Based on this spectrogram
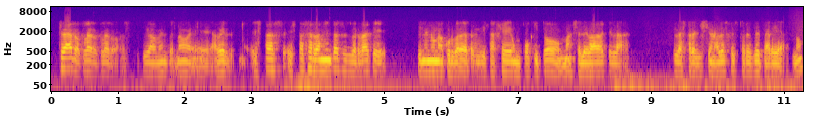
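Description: A man's monotone, flat voice at a medium pitch and moderate pace. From Spain, Zaragoza (English mother). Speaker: startup founder and CEO. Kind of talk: radio interview.

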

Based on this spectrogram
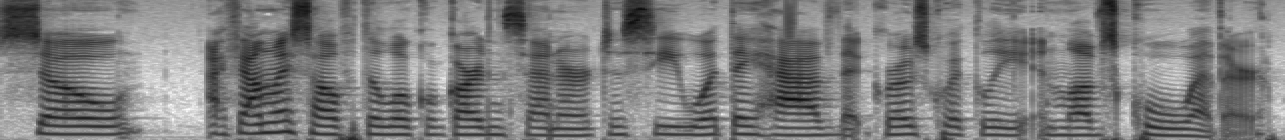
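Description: On a very clean recording with a silent background, a woman speaks in a bright, sharp tone at medium pitch, with big swings in loudness. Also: fairly even intonation, moderate pace. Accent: American. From US Northeast, Connecticut. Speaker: podcast host and home gardener. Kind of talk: solo audio blog monologue.

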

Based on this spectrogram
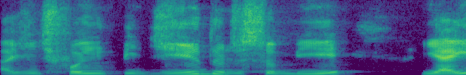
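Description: Here is a man with a normal speaking voice, fairly high in pitch and lively in intonation. The background is quiet. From Rio de Janeiro, Brazil. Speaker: football fan page admin. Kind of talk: casual chat.

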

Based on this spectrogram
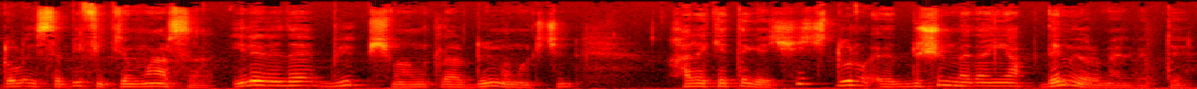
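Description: A man speaks at medium pitch and a moderate pace, somewhat breathy with a dark, mellow tone. Room echo is audible around him. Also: lively intonation. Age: 40s. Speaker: life coach and podcaster. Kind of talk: solo monologue podcast.

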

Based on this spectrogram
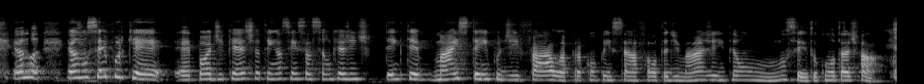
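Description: A woman with fairly high pitch talks in an unremarkable speaking voice, her intonation lively and hardly any pauses breaking her speech. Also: fairly quick pace. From São Paulo, Brazil. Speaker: voice actress. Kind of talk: interview.

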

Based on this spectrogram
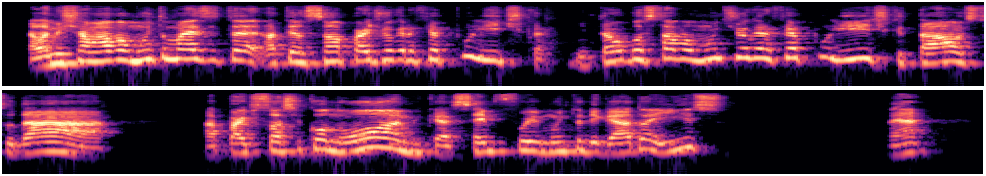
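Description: A man speaks at a very fast pace in a raised, projected voice, pitched high. His tone is bright and sharp, with lively intonation. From Paraná, Brazil (Laranjeiras do Sul). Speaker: geology master's student. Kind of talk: casual interview chat.

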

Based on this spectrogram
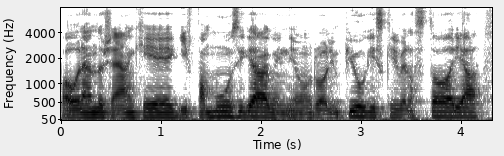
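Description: A man talks at a fairly quick pace with a medium pitch. Room echo is audible around him. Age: 20s. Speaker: video game programming student. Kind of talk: casual interview chat.

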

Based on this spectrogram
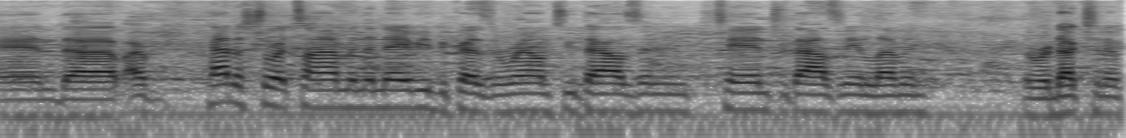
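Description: A man speaks with an American accent. Noticeable background noise runs behind him. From Louisiana (Monroe). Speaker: cannabis entrepreneur, former engineer. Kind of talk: casual interview.

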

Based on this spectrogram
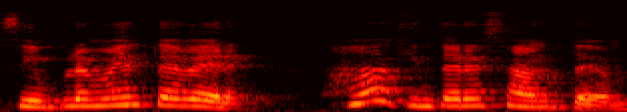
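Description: This woman speaks with a Puerto Rican accent. Her pitch varies in an ordinary way. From Puerto Rico. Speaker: physician and life coach. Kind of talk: casual chat.

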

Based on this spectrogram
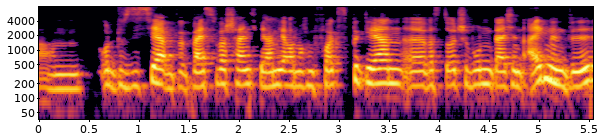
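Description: With a normal speaking voice, a woman talks at a moderate pace, her medium pitch held in fairly even intonation. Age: 20s. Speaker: youth party politician. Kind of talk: interview.

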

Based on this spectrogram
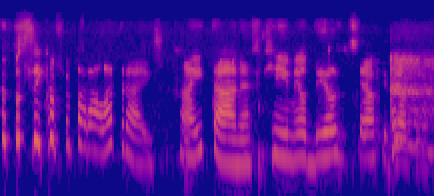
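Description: A woman's high voice moves through very wide pitch swings in a dry, close sound with no echo. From Paraná interior, Brazil. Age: 50s. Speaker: dance teacher and cultural producer. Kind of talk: interview.

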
